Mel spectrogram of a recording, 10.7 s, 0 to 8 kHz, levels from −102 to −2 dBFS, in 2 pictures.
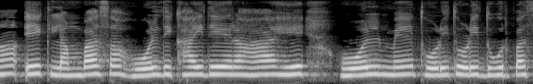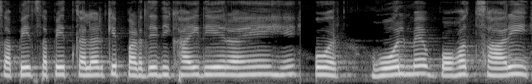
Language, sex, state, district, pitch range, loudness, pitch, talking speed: Hindi, female, Maharashtra, Sindhudurg, 225-240 Hz, -24 LUFS, 235 Hz, 155 wpm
